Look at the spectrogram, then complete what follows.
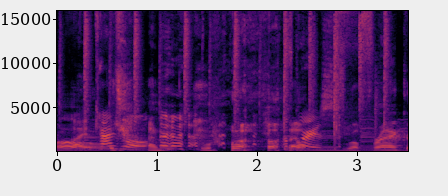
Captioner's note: laughing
